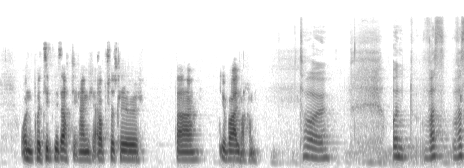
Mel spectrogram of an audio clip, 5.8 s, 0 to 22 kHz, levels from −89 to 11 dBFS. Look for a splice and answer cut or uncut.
cut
